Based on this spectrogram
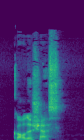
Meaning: hunting horn
- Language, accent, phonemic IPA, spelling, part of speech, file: French, France, /kɔʁ də ʃas/, cor de chasse, noun, LL-Q150 (fra)-cor de chasse.wav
